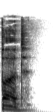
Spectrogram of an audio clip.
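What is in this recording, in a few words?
"bud", English, British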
